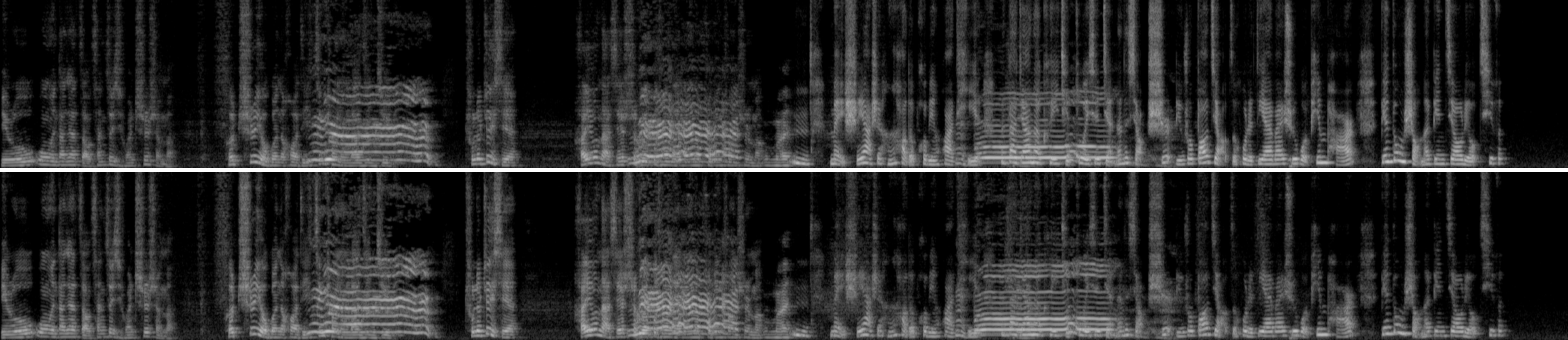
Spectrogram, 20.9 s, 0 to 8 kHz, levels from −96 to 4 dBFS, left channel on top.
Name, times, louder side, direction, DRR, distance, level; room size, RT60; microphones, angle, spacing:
voice 1, 0.0-2.3 3.0-5.4 6.2-6.9 7.7-10.2 13.4-13.8, right 4 dB, 50° right, 0.7 m, -38 dB
sound 1, 4.0-5.8 8.3-9.9 10.2-10.5 12.7-15.6, equal, 20° right, 0.4 m, -30 dB
voice 2, 10.5-20.0, left 4 dB, 45° left, 0.4 m, -32 dB
2.8 x 2.4 x 3.8 m
head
